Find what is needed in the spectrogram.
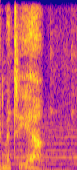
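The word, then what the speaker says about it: Medea: Lady Media, please. They do pronounce it media.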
